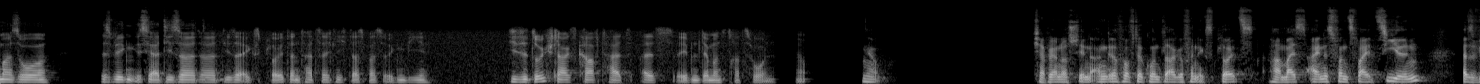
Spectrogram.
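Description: At 1.92 s the receiver loses its digital signal and performs a digital radio blending to analogue, cross-fading over about 225 ms to the station's AM broadcast. The treble is reduced, so the speech turns dull and muffled, the level drops by about 2 dB, and a hiss comes up, sitting roughly 25 dB below the speech. At 7.82 s it blends back to digital, restoring the full treble and quiet background.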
